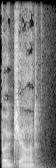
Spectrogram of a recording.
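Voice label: "boatyard", British English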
